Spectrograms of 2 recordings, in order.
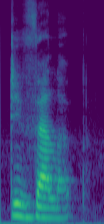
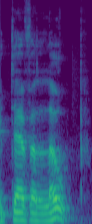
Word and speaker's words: develop: again develop develop yeah that's um I often hear it with the stress on the last syllable um I often hear develope develope ah interesting yeah develop I tend to hear it on the first one so I think it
